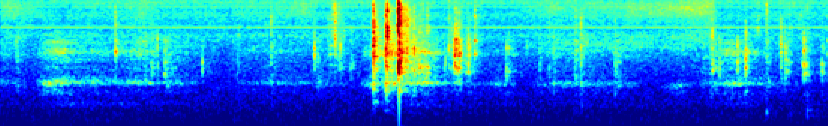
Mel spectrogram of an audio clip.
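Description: Handling noise of a ceramic flat iron being clamped and slid along a section of hair: scattered light clicks and rustling, with one sharper click about two and a half seconds in.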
